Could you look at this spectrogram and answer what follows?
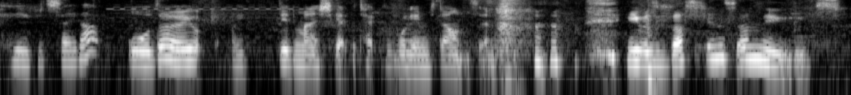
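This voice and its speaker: A woman's voice: on the high side, slow pace, warm tone, slight background noise. A woman playing a cheeky, teasing police detective in a naturalistic audio drama. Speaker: actor in an audio play.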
